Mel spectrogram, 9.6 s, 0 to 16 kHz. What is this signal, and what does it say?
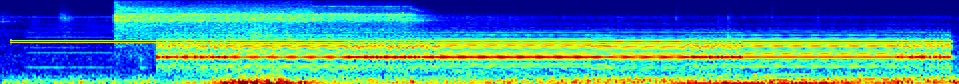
Cassette data (Kansas City type), 1200 baud, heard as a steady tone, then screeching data, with the noise inside a bus.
